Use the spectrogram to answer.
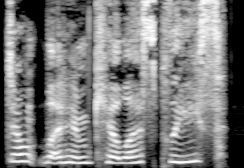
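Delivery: high, frightened plea; pleading. A narrator's reading. Captive woman begging the lizard, high frightened plea. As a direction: beg for your life, voice climbing. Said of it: "one of the females pleaded".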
